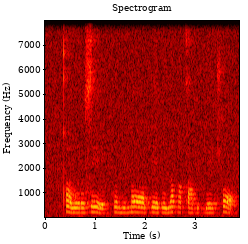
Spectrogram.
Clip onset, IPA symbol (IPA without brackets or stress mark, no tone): qʰ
